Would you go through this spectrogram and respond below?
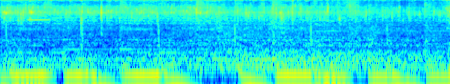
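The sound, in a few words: onion frying in oil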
